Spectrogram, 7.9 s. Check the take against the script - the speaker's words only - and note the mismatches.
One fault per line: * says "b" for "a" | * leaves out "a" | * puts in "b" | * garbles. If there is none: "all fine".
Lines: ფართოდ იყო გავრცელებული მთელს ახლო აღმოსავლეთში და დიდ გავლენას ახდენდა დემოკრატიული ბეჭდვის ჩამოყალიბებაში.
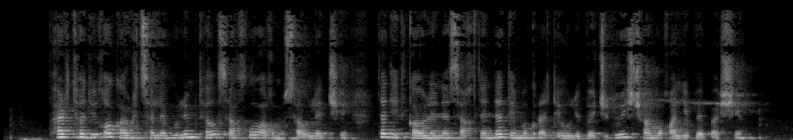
all fine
